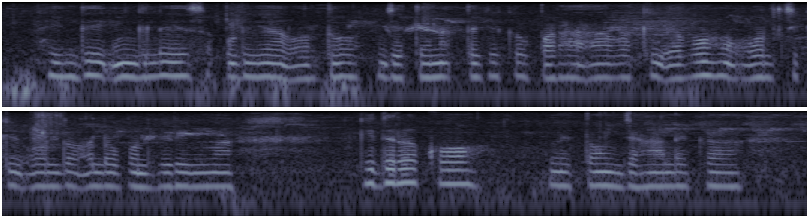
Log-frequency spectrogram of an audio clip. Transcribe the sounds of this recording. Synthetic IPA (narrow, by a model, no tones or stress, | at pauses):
hind̪iʔiŋɡlisuɽijaɔɾd̪ɔd͡ʒɛt̪ɛnaʔt̪ɛɡɛkɔpaɽaʔabakiabɔɦɔ̃ʔɔlt͡ʃikip̚ɔld̪ɔalɔbɔnɦiɽiɲma | ɡid̪ɾɔkɔ | nɛt̪ɔŋd͡ʒaɦãlɛka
